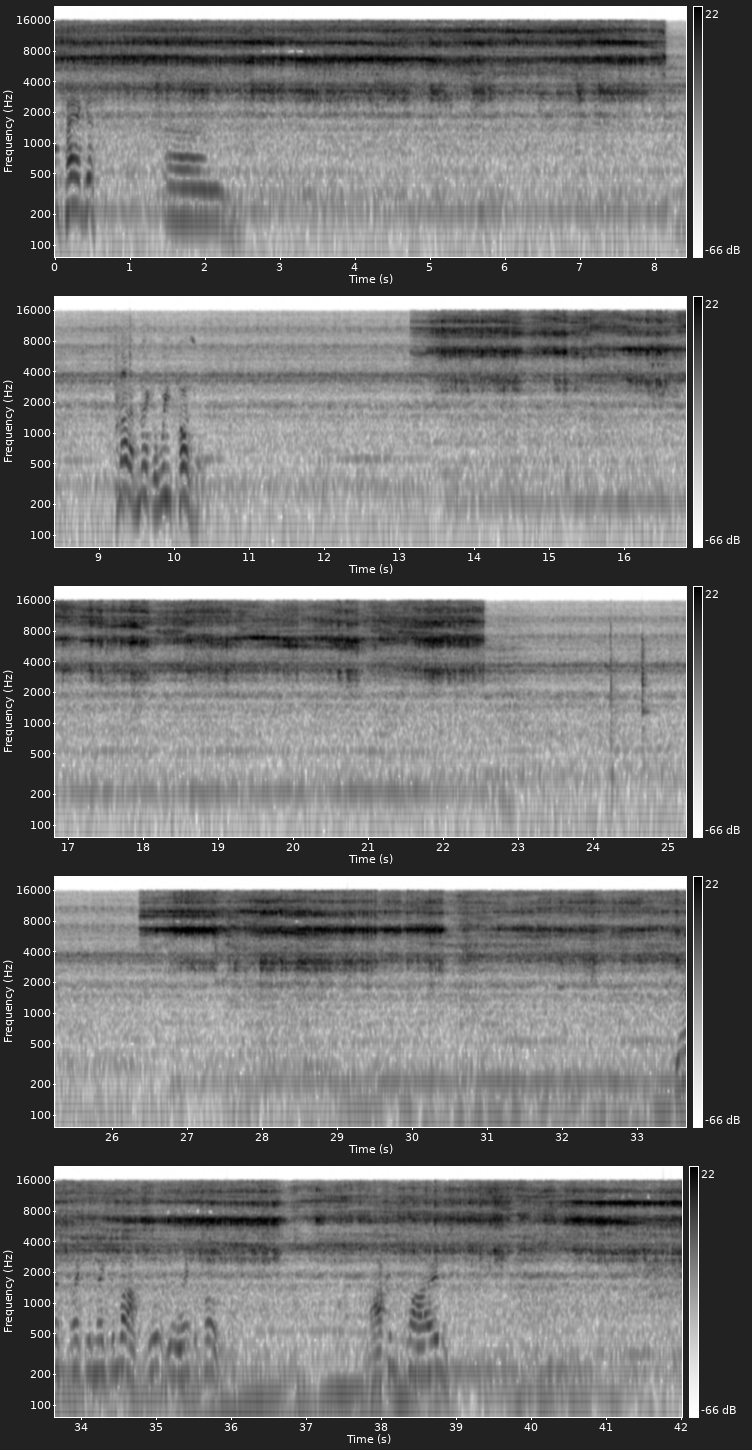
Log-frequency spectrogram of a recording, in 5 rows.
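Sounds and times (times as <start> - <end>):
saw rasping through wood: 0.0 - 8.2, 26.4 - 42.0
saw running: 0.0 - 11.6, 12.6 - 25.4, 26.2 - 42.0.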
